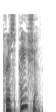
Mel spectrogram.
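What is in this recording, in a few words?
"crispation", British English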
